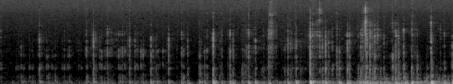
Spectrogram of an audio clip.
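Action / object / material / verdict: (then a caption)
tap / cardboard box / cardboard / none. A medium-sized black cardboard inner box from Blue Yeti X microphone packaging, hollow and apparently empty with a round hole, is turned in the hands while long nails rapidly tap and drum on its sides. The result is a fast, uneven patter of short, dry, low thuds that grows louder and busier toward the end.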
